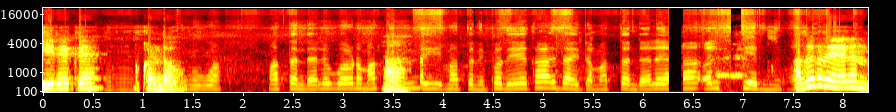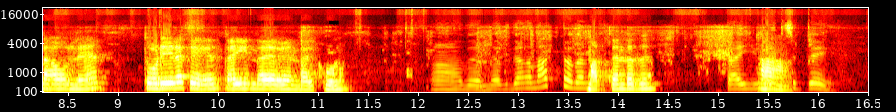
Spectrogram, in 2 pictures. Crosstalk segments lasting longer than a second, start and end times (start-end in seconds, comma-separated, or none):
none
